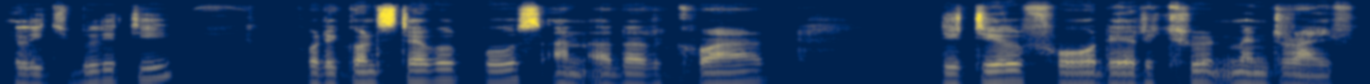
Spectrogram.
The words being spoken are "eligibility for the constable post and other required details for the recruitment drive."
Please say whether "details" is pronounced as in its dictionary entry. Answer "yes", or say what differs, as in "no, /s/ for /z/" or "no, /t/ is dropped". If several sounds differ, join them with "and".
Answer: no, /z/ is dropped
